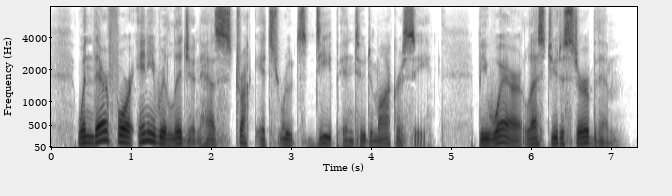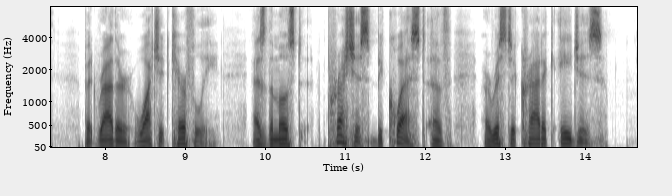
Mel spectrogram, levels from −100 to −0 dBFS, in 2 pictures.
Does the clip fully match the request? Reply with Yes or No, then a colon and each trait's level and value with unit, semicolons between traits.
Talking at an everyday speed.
No: slow, 125 wpm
